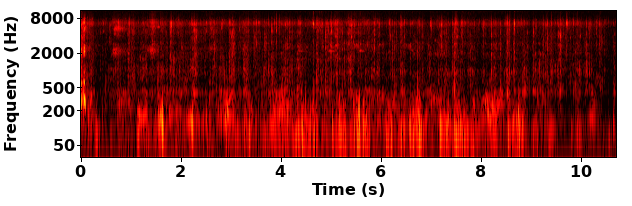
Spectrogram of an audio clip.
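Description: A puppy making faint, irregular small sounds.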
